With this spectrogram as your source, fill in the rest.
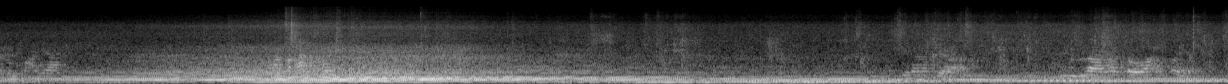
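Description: A river flows and rushes, echoing under a bridge.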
